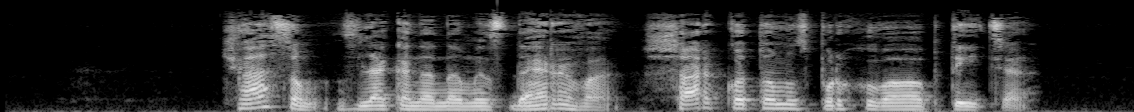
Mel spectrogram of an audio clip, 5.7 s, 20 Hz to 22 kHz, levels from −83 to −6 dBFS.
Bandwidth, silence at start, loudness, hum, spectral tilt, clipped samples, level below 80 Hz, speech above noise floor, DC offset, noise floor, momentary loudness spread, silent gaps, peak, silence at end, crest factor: 15.5 kHz; 1.1 s; -18 LUFS; none; -3.5 dB/octave; under 0.1%; -48 dBFS; 38 dB; under 0.1%; -57 dBFS; 8 LU; none; 0 dBFS; 0.5 s; 20 dB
